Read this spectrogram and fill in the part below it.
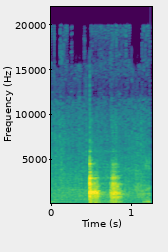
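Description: Two short bursts of hissing sizzle, about a third of a second apart, as oiled polenta slices go onto the hot side of a grill grate, each fading quickly into a quiet background.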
